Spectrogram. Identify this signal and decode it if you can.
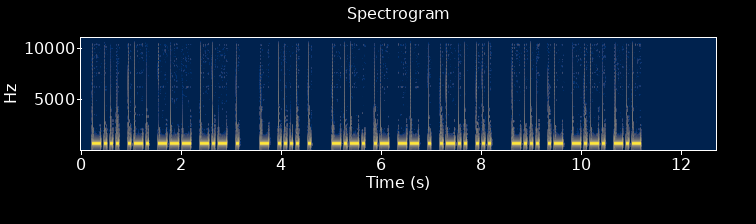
Morse code, heard as a keyed tone, about 20 wpm, 700 Hz. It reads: BROKE THE CAMELS BACK
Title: Sets of 8 Words - 20wpm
